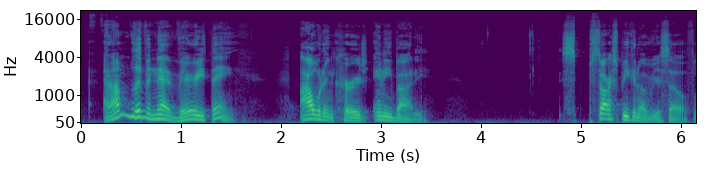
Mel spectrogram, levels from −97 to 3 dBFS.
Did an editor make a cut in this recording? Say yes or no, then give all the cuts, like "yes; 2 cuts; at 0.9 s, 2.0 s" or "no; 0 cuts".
yes; 1 cut; at 2.1 s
